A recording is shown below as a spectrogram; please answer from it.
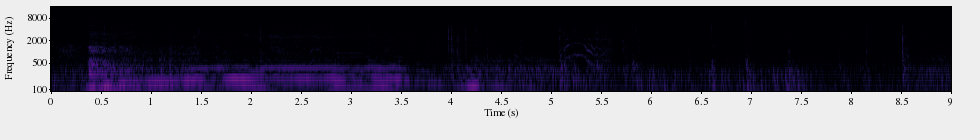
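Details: Indoor domestic cats meeting again after separation: Ginny slowly approaches the mother cat Mosya, recently home after a hard birth and surgery, while Mosya is stroked. A sustained low, harmonic moan of about three seconds opens, then fades into quiet room noise with faint rustling.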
